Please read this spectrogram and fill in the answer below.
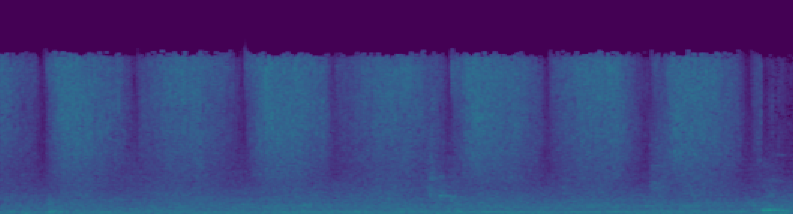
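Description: Paint roller rolling paint across a ceiling in back-and-forth strokes: a rubbing hiss that swells and fades with each pass, about eight passes.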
